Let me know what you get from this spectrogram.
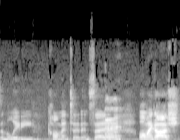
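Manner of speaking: usual speaking voice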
